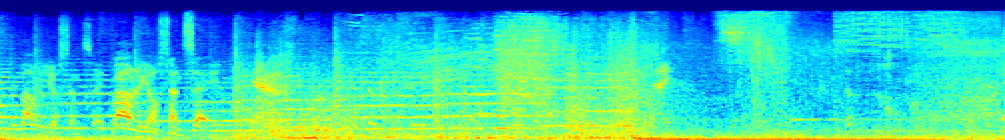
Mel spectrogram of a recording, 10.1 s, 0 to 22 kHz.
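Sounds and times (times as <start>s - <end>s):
low rumbling music: 0.0s - 10.0s.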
